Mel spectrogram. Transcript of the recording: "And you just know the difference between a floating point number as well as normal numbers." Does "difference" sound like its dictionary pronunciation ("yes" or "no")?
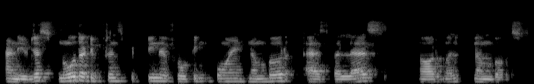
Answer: yes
